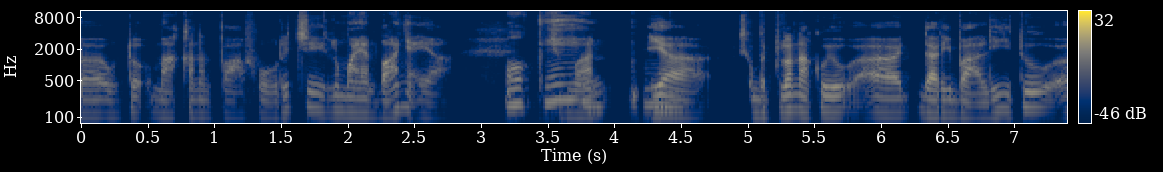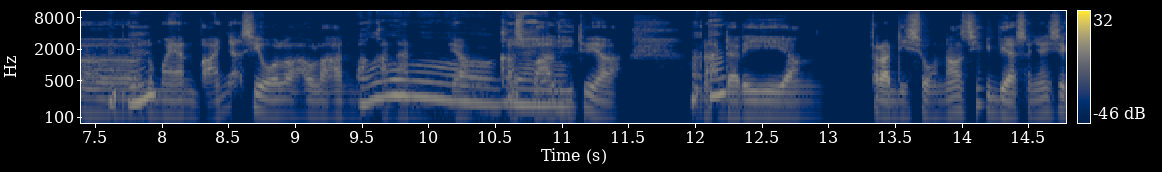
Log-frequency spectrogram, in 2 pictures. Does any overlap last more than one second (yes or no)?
yes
